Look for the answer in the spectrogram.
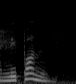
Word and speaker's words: Nippon: Did I say that right? – Yeah, Nippon.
